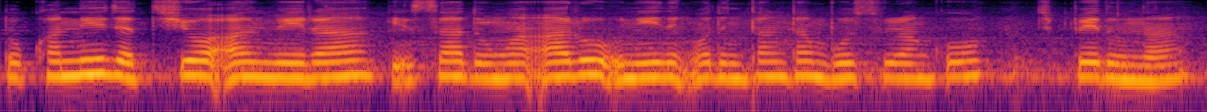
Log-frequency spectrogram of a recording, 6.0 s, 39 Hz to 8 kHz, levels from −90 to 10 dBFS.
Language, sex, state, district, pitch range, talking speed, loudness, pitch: Garo, female, Meghalaya, South Garo Hills, 200-220 Hz, 120 wpm, -14 LUFS, 205 Hz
